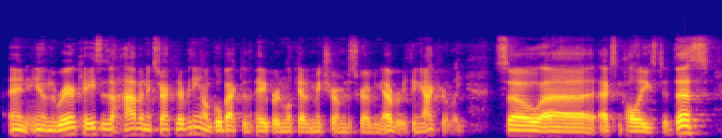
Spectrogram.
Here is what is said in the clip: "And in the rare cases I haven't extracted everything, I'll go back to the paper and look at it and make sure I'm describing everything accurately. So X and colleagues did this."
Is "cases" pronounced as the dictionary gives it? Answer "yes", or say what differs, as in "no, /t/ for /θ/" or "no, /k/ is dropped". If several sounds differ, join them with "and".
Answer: yes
